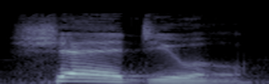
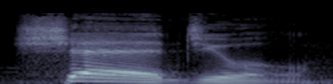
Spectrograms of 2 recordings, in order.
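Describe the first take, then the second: First: It begins with an sh sound, British style. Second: The same.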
